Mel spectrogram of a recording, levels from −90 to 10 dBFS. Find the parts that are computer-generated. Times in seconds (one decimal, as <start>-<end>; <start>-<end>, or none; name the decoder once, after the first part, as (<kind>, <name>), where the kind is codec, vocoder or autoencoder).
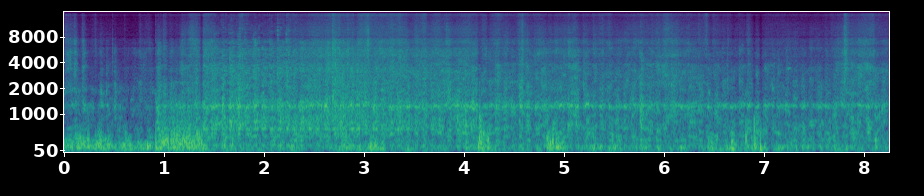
0.0-1.5 (autoencoder, DAC-VAE); 2.3-8.3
